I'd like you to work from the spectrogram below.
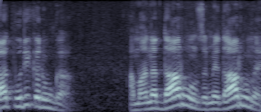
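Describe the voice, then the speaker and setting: A man speaks in a dark, mellow tone with very wide pitch swings. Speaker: Shia religious scholar giving a sermon. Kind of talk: religious lecture explaining Quran verses and narrations.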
